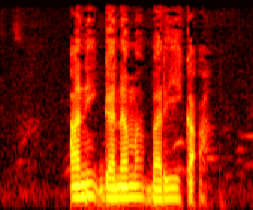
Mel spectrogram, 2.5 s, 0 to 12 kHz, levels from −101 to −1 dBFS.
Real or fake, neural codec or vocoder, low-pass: fake; vocoder, 44.1 kHz, 128 mel bands every 256 samples, BigVGAN v2; 10.8 kHz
